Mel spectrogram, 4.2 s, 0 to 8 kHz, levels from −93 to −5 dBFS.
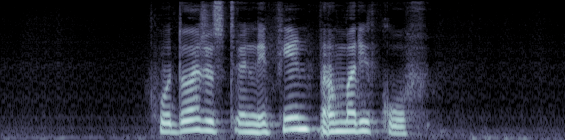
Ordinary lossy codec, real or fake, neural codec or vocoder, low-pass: none; fake; codec, 16 kHz, 1 kbps, FunCodec, trained on Chinese and English, 50 frames a second; none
